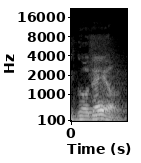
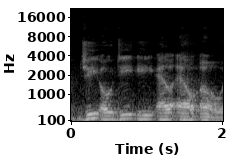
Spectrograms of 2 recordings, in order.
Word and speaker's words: Godello: This grape is Godello, Godello. And you see the double L, you pronounce it yeah, just like llama, como te llamas, or what's the name of your llama?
